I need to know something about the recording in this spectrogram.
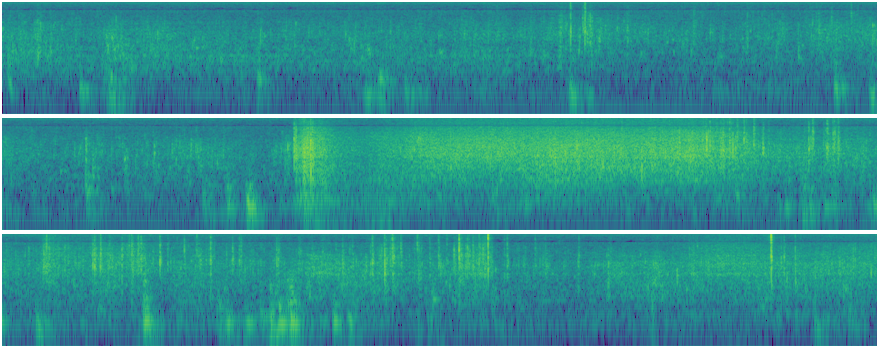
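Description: A person hitting the lake water after a cliff jump about six seconds in: a sharp splash followed by a couple of seconds of rushing spray. Small water slaps and knocks against the boat hull come and go throughout.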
